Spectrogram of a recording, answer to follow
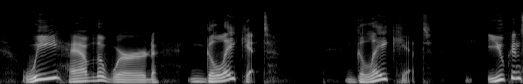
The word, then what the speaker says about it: glaikit: Glacet. You can spell it g l a i k i t or k t.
